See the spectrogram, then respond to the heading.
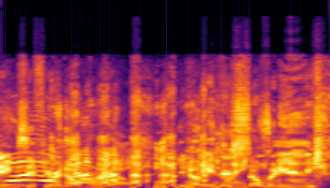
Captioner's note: laughter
